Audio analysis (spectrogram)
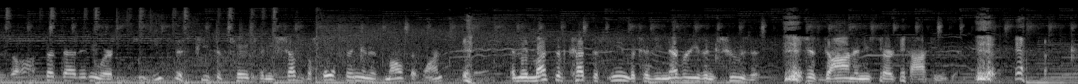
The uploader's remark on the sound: Checks In From a Lund Boat Photo Shoot.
